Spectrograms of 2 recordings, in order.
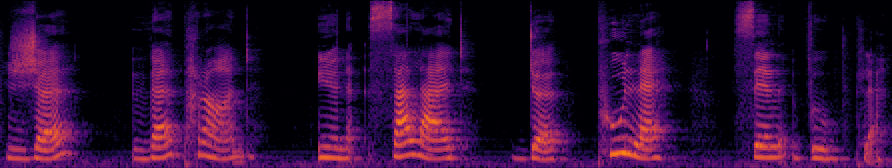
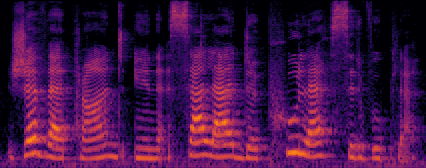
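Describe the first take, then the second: First: It is said a little more slowly. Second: It is said at a normal speed.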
